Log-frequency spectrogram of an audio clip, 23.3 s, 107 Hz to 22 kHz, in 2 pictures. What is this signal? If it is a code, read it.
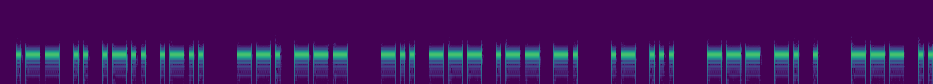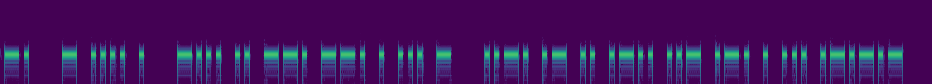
Morse code, heard as a keyed tone, about 20 wpm, 700 Hz. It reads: WILL GO DOWN AS ONE OF THE BIGGEST FAILURES.
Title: Sentences with 7-Word Phrases - 20wpm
